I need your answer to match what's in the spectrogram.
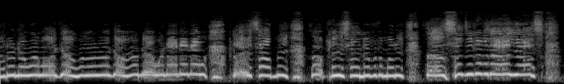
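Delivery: high, whiny hammed-up crying; mock sobbing plea. Comedian mocking a grifter begging for donations, whiny crying. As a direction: beg melodramatically for money.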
